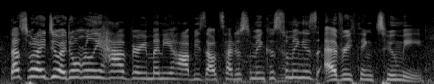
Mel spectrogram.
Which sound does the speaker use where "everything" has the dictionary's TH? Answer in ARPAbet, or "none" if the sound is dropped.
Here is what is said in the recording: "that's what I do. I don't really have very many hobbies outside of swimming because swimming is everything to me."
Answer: TH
